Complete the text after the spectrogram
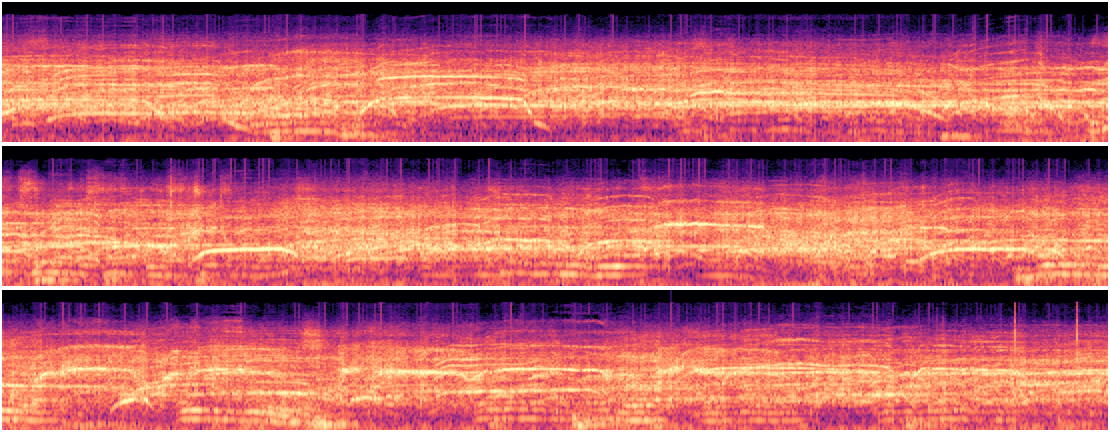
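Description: A crowd of young fans screams and cheers loudly throughout.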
